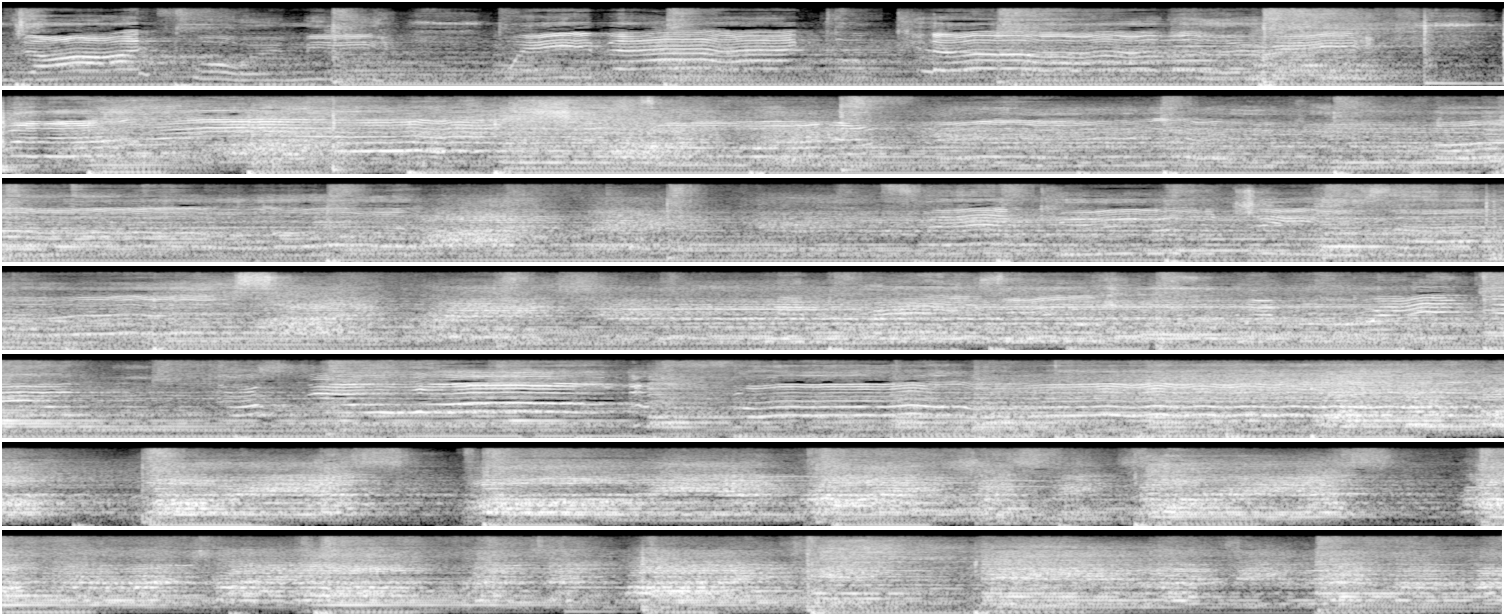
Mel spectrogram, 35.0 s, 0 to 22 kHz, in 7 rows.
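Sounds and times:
woman singing with vibrato: 0.0 - 11.4, 18.0 - 24.9
orchestra playing: 1.1 - 35.0
church choir singing: 5.2 - 35.0.

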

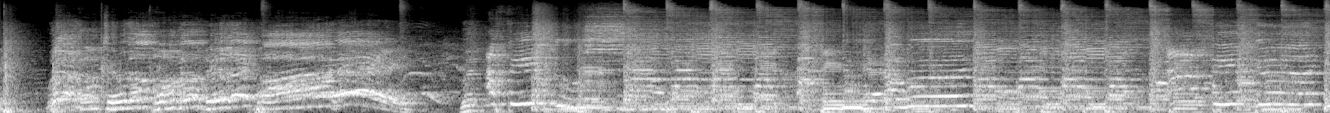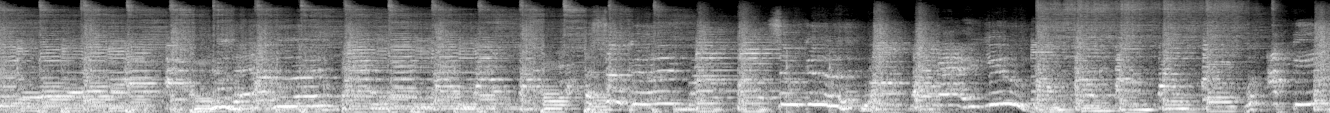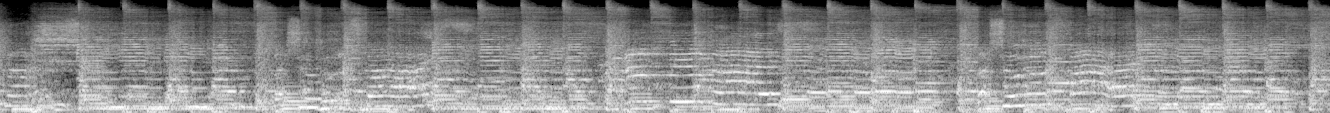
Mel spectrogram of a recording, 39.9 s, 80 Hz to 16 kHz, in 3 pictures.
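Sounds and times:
live blues band: 0.0 - 39.9
drum beat: 5.0 - 20.0, 26.6 - 39.9
saxophone lead: 5.7 - 23.0, 23.6 - 25.8, 27.0 - 39.9.

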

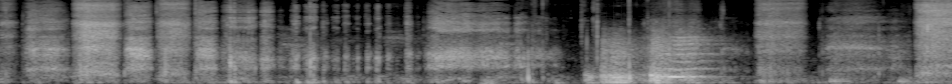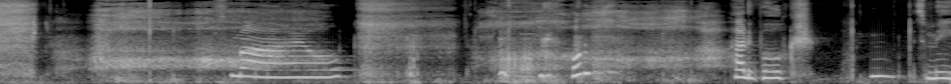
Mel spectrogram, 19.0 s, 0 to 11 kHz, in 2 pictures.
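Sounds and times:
child snorting and huffing: 0.0 - 5.2, 7.5 - 16.8.

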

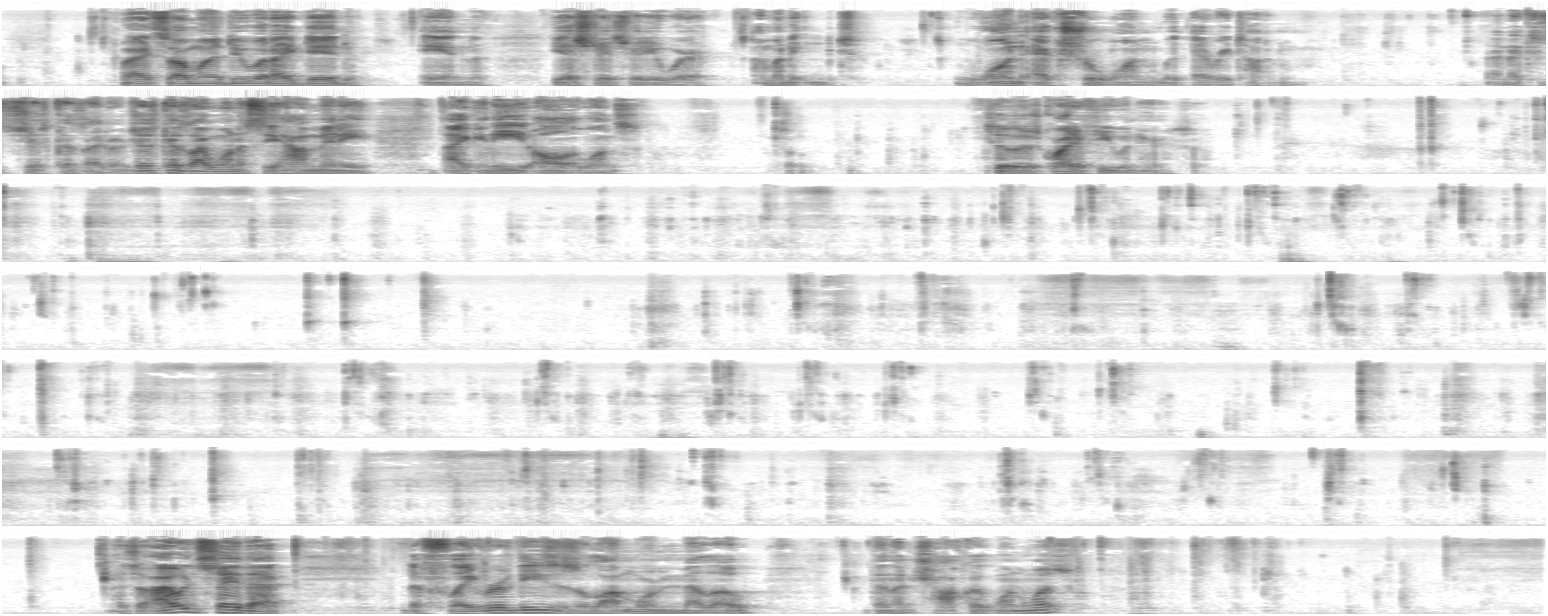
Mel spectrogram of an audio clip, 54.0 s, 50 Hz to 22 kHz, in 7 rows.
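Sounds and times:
chewing crunchy biscuit sticks: 0.0 - 54.0.

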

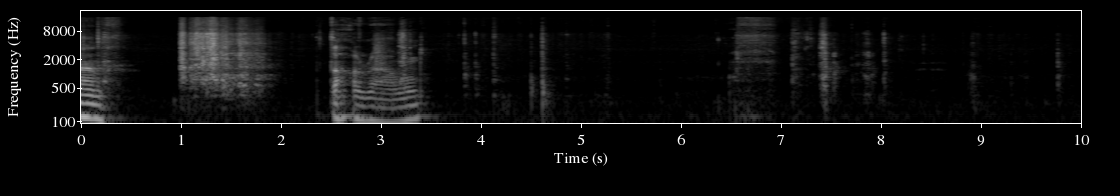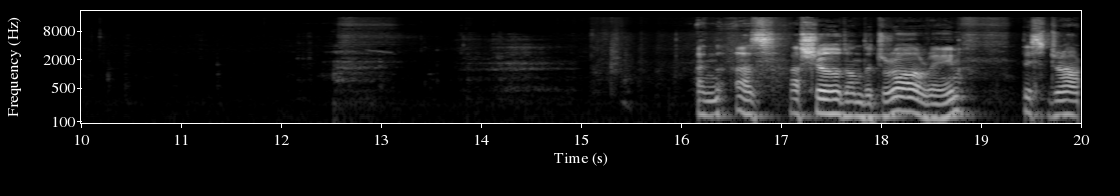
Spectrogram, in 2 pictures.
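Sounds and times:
plastic model clicks and knocks: 3.8 - 5.0.

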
